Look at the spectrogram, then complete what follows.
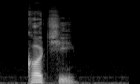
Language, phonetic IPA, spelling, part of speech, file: Polish, [ˈkɔ.t͡ɕi], koci, adjective / verb, Pl-koci.ogg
